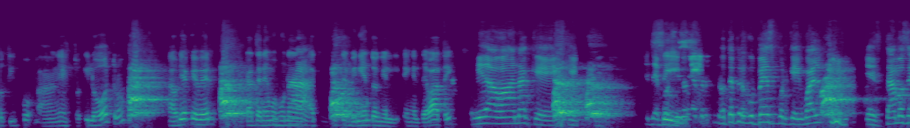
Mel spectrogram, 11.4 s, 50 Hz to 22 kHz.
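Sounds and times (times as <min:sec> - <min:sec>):
person's voice: 0:00.0 - 0:07.5, 0:08.1 - 0:11.3
speech: 0:00.0 - 0:11.3
dog barking: 0:01.6 - 0:02.1, 0:02.7 - 0:03.3, 0:04.1 - 0:04.7, 0:06.9 - 0:07.9, 0:10.2 - 0:10.8.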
